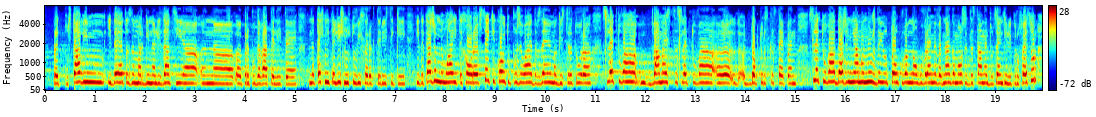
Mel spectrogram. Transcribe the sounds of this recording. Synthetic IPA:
pɾɛt̪̚post̪avimid̪ɛjət̪əzɐmɐɾɡʲinɐlizat̪sijənɐpɾɛpod̪ɐvat̪ɛlit̪ɛ | nɐt̪ɛxnit̪ɛlit͡ʃnost̪ʊvixɐɾɐkt̪ɛɾist̪iki | id̪ɐkaʒɛmnɐmlˠad̪it̪ɛxɔɾəfsɛkikɔjt̪ʊpoʒɛlˠajɛd̪ɐvzɛmɛmɐɡʲist̪ɾɐt̪uɾəslɛt̪ːovad̪vamɛsɛ̥t̪səslɛt̪ːova | d̪ɔkt̪oɾskəst̪ɛpɛn | slɛt̪ːovad̪aʒɛnʲamənuʒd̪əiot̪ːɔlˠkʊvəmnɔɡʊvɾɛmɛvɛd̪naɡəmɔʒɛd̪ɐst̪anɛd̪ot̪sɛnt̪ilipɾofɛsoɾ

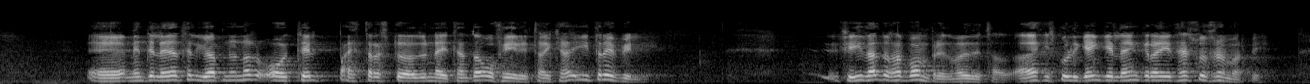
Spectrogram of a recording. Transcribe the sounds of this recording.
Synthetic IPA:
mɪnt̪ɪleːjðat̪ʰɪljœpnʏnaɾɔɣt̪ʰɪlpajht̪ɾast̪œːðʏɾneːjt̪ʰɛnt̪aɔɣfɪɾɪɾt̪ʰajcait̪ɾejvpɪlɪ | θvivɛlt̪ʏɾ̥θaðpɔmpɾɪðʏmœððɪt̪ʰa̰ða̰ðɛhcɪskɔːlɪcejɲcɪlejŋkɾaiθɛsːʏfɾʏmvœ̰ɾ̥pɪ

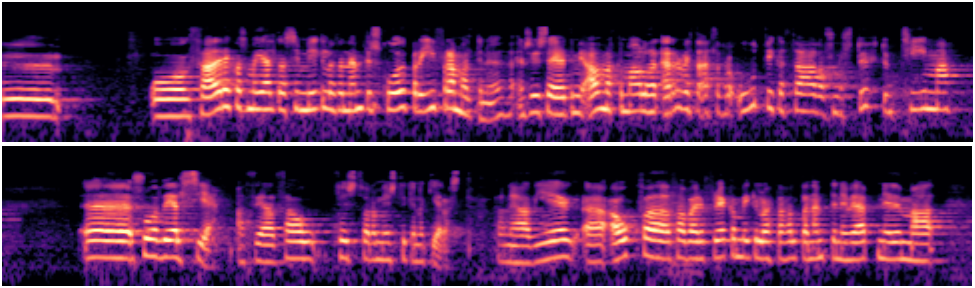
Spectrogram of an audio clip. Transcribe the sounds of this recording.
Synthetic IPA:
ɔɣθaðɛɾɛhkvasɛmajɛhɛlt̪aasɛmɪːcɪlɔht̪anɛmt̪ɪnskɔːðʏpaːɾaifɾamhalt̪ɪnʏḛjns̬ɔjɪseːjɪhɛt̪ːɪmjɛʔavmar̥kamaːwlaθaɾʔɛɾvɛht̪aðajht̪afaɾaʔuːt̪viːkaθaðawsɔːnast̪ʏht̪ʏmt̪ʰiːma | sɔavɛːlsjɛaθiaðθawfɪr̥st̪faːɾamɪst̪ʏcːɪnacɛ̰ːɾa̰st̪ | θanːɛaðjɛɣaːwkʰvaːðaðθaðvaːjɾɪfɾɛːkamɪːcɪlɔjht̪ahalt̪anɛmt̪ɪnːɪvɪɛpnɪʏmað

